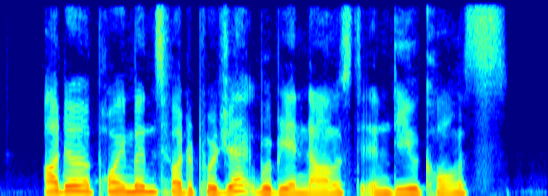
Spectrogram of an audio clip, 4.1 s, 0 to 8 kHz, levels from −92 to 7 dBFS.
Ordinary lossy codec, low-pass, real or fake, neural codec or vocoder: none; none; fake; codec, 16 kHz, 2 kbps, FreqCodec, larger model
